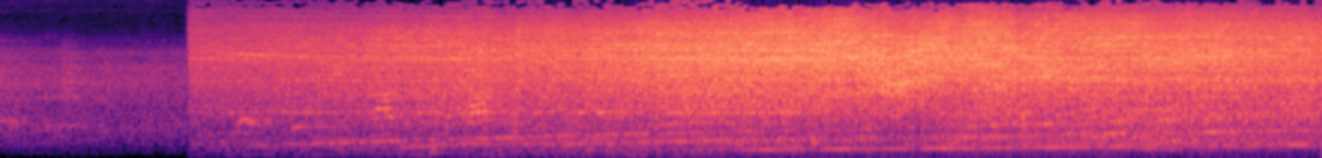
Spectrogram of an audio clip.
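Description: Electric train passing close by: loud rushing and rail noise that starts abruptly about a second in and builds toward the middle, with a motor whine slowly rising in pitch as it accelerates.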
